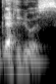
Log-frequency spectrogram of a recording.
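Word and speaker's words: gratuitous: Any charge, ये तुम्हारा ग्रेचुअस हो गया। उसको क्या बोलते हैं बच्चों? ग्रेचुअस। ग्रेचुअस बोलते हैं उसको, ग्रेचुअस बहुत अलग प्रोनाउंसिएशन है, ग्रेटिट्यूअस।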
